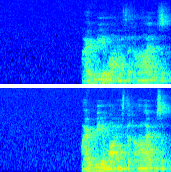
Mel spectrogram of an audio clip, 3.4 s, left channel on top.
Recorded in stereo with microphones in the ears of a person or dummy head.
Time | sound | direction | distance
1.6 | a man speaking | 80° right | 1.8 m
